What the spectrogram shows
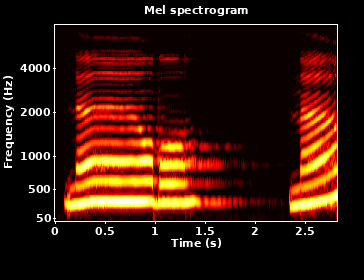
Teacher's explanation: Sebab ada alif yang didahului harakat fathah. Cara bacanya dipanjangkan dua harakat. · hukum tajwidnya mad tabi'i dhahiri sebab ada alif yang didahului harokat fathah. Cara bacanya dipanjangkan 2 harokat. Naro. Ra dibaca secara tafkhim karena berharokat di atas yaitu harokat fathah. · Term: mad thobi'i zohiri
